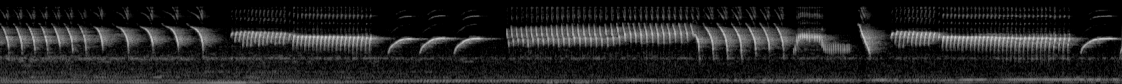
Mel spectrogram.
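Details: White panda canary in long, driving song: rows of rapid downward-swept chirps, long buzzy rolls, curved whistled notes and dense trills, one phrase after another with barely a pause.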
